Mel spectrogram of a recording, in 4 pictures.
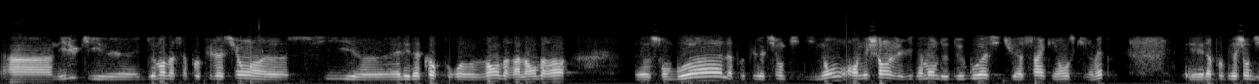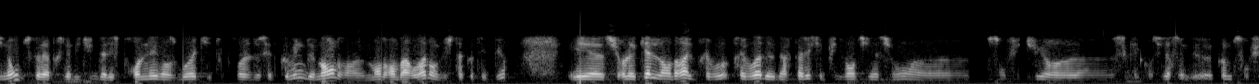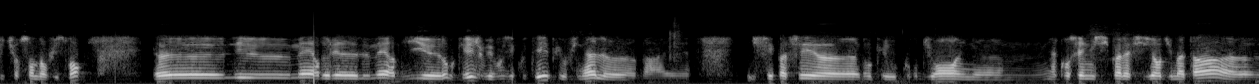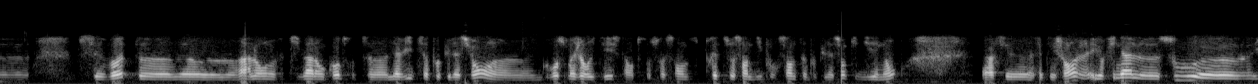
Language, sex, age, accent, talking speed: French, male, 30-49, French, 210 wpm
